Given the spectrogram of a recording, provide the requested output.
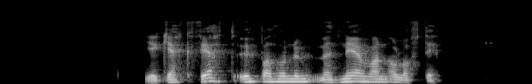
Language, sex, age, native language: Icelandic, male, 30-39, Icelandic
